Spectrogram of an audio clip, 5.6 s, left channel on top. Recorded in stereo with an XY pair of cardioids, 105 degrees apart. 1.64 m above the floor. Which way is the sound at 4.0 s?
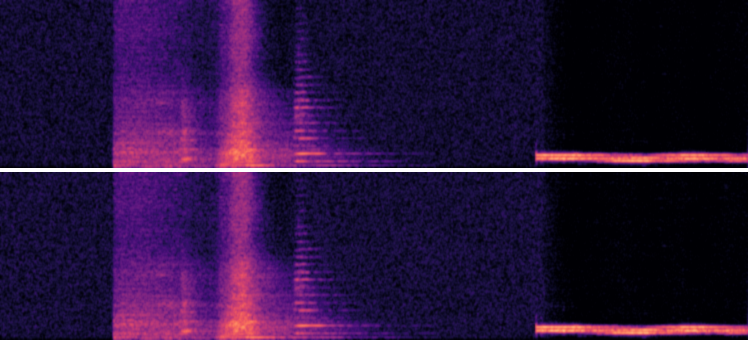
5° right.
